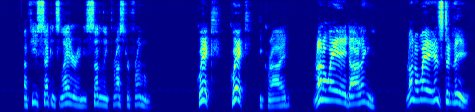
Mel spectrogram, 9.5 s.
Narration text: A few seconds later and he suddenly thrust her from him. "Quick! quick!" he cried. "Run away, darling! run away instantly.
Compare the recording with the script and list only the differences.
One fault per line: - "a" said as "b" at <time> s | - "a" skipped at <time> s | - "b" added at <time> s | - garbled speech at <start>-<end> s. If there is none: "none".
none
